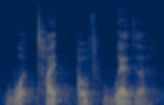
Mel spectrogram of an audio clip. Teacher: Notice how I say what. I stop the T sound from coming out of my mouth. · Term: drop the T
